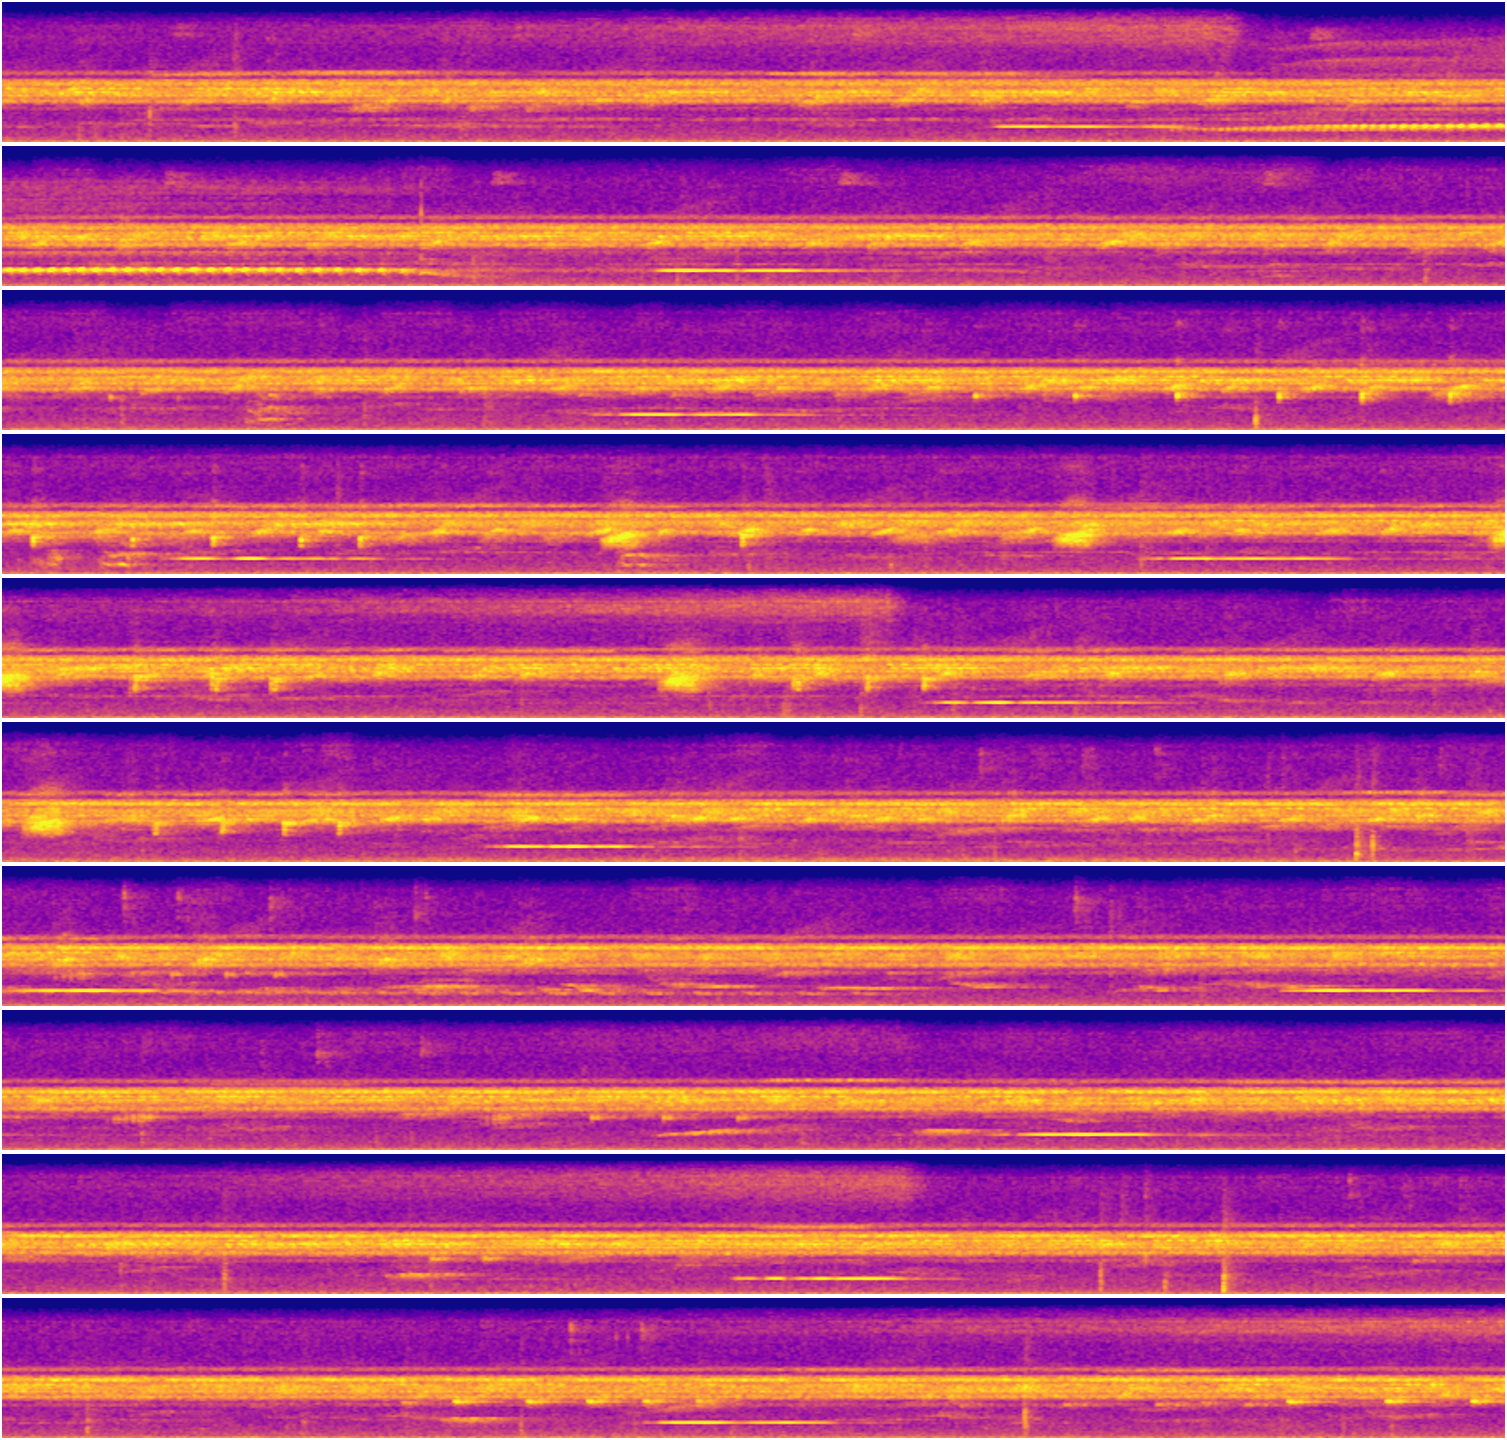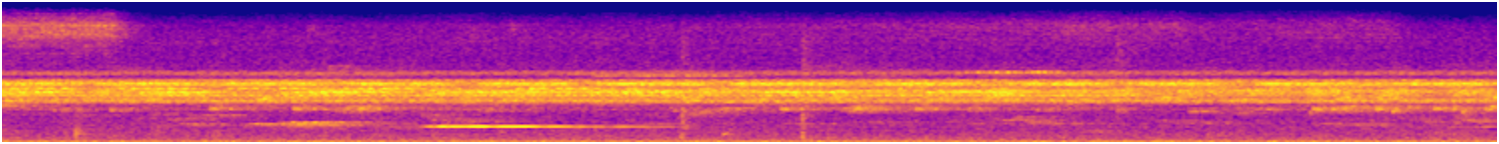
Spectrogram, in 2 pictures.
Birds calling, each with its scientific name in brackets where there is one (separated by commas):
Buff-throated Woodcreeper (Xiphorhynchus guttatus), unidentified bird, Hauxwell's Thrush (Turdus hauxwelli), Black-faced Antthrush (Formicarius analis), Cinnamon-throated Woodcreeper (Dendrexetastes rufigula)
